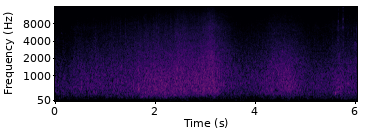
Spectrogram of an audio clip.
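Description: Ocean waves breaking on a cold, windy beach at Disney's Vero Beach Resort in Florida, a steady roaring wash of surf swelling and receding with wind noise over the microphone, no voices.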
